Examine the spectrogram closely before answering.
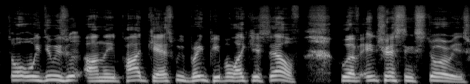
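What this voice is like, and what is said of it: New York accent. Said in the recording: “As you could probably hear, I have a New York accent,”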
